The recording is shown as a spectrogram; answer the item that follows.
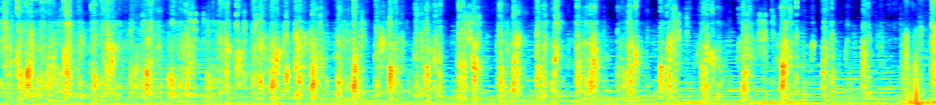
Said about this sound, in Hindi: आप लोग तालियों से स्वागत कीजिए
